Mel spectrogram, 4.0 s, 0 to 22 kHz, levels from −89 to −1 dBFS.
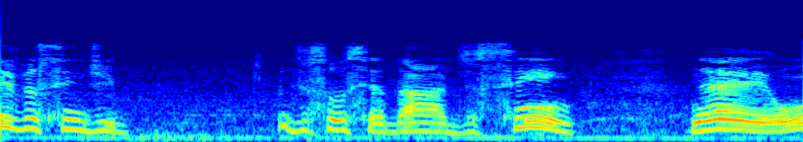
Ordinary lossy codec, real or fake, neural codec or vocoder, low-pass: AAC, 48 kbps; real; none; 7.2 kHz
